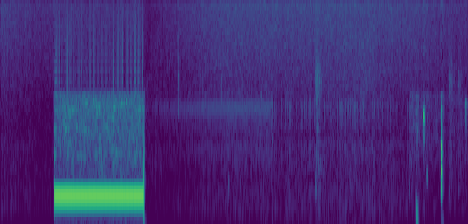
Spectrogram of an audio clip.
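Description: A telephone call rings out as a ringback tone: one steady, mid-pitched buzzing tone lasting about a second. Silence and a few faint clicks follow.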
